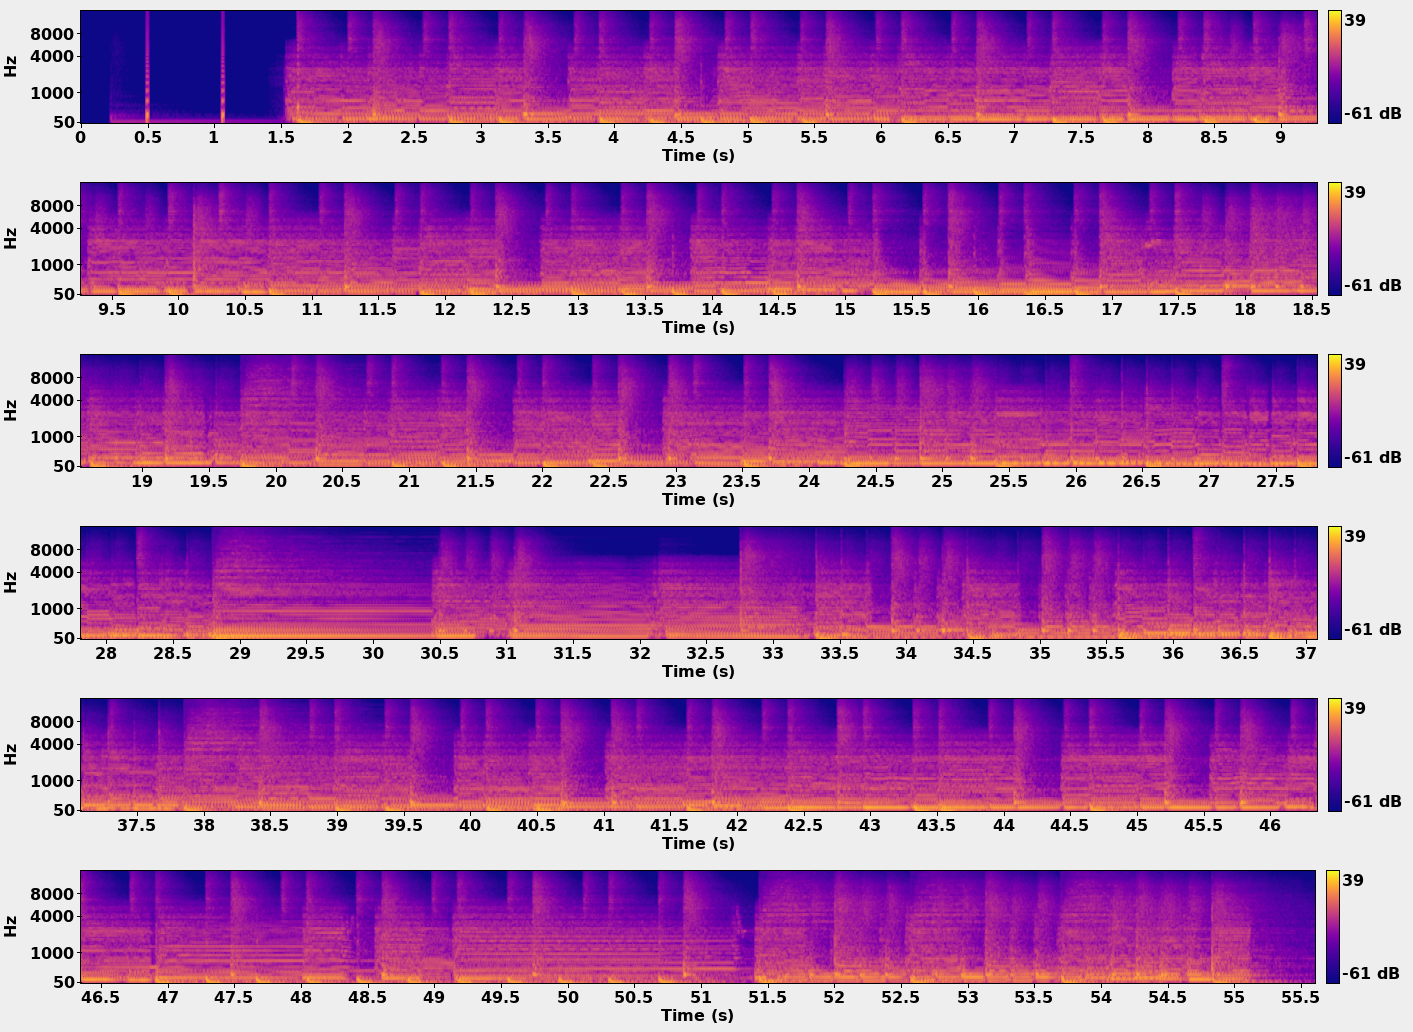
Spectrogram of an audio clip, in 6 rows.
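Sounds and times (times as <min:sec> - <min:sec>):
drums: 0:00.2 - 0:31.8, 0:32.8 - 0:55.5.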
